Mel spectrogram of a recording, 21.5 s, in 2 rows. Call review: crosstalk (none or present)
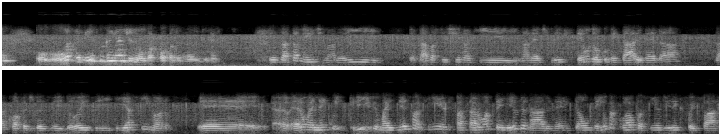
none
